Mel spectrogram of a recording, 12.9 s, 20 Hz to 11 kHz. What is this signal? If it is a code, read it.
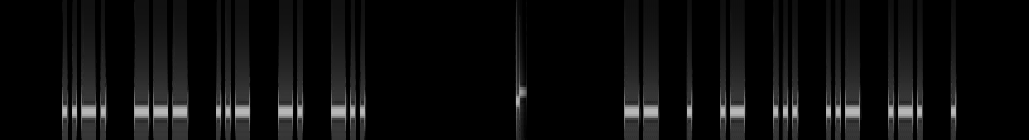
Morse code, heard as a keyed tone, about 20 wpm, spaced as for 14 wpm, 690 Hz. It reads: FOUND MEASURE
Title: 2x Character Spacing - Top 500 Words - 20wpm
